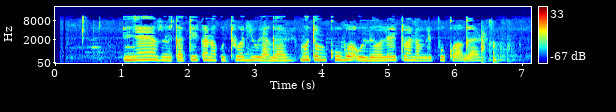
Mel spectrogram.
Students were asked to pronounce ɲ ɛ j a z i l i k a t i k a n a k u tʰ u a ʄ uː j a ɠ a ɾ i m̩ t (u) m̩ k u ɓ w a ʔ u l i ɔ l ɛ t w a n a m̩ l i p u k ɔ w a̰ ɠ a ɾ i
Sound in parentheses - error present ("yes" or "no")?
yes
